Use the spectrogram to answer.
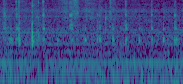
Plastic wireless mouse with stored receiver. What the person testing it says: There is some internal rattling with this one, but not as much.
